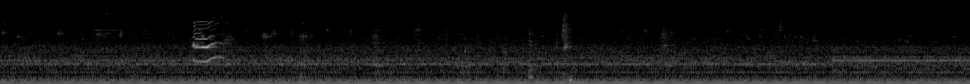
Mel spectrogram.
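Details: A Munchkin mother cat, just after safely giving birth to four kittens in her second litter, gives one short, rising-and-falling meow over a steady indoor hum.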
